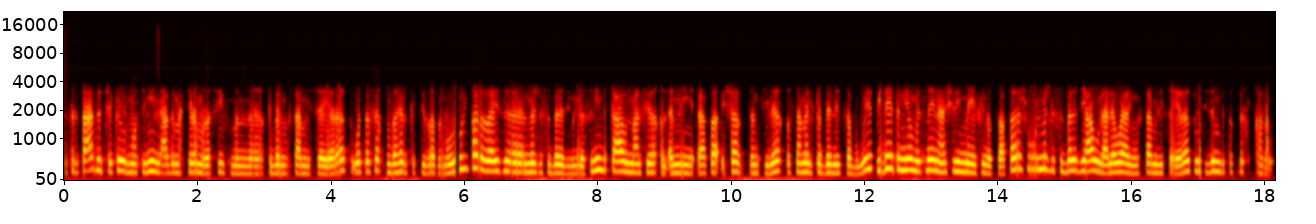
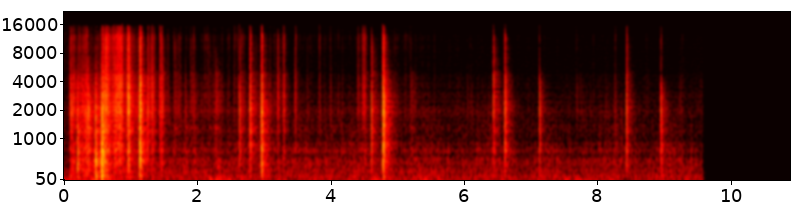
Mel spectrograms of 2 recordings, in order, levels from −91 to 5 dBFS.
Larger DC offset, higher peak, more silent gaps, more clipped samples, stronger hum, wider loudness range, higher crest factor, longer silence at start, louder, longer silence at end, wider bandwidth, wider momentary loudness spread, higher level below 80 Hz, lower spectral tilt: neither; second, -8 dBFS vs -2 dBFS; neither; neither; neither; second, 3 LU vs 17 LU; second, 16 dB vs 36 dB; about the same, 0 s vs 0.1 s; first, -24 LUFS vs -32 LUFS; second, 0.05 s vs 1.9 s; second, 3.7 kHz vs 16 kHz; second, 6 LU vs 28 LU; first, -54 dBFS vs -62 dBFS; first, -9 dB/octave vs -2.5 dB/octave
